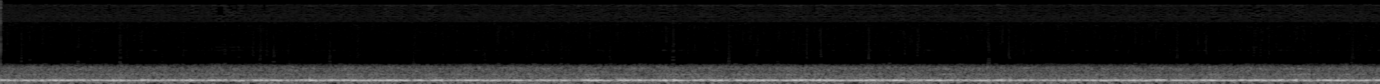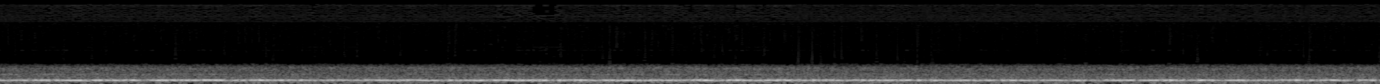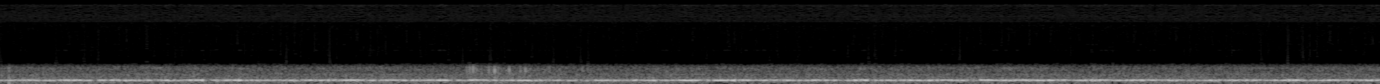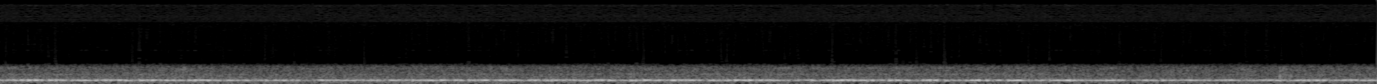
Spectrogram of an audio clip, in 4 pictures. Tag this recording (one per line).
terrifying
horror-fx
horror-effects
horror
ghost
